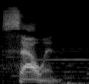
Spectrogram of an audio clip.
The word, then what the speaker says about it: Samhain: Almost everything we associate with the holiday started right here, over 2,000 years ago, with an ancient Celtic festival called Samhain, pronounced Samhain.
